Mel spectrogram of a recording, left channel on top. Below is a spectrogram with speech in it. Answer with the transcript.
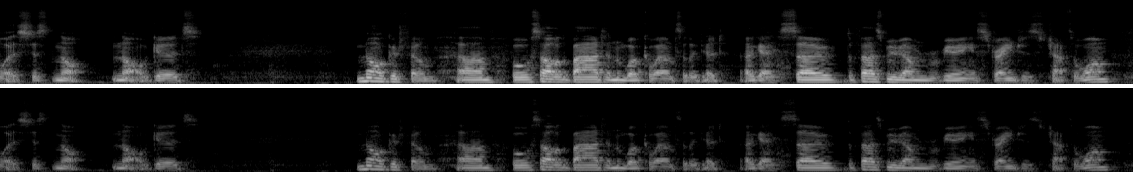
it's just not a good not a good film. But we'll start with the bad and then work our way on to the good. Okay, so the first movie I'm reviewing is Strangers Chapter 1.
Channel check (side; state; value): right; quieter; 9.4 dB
